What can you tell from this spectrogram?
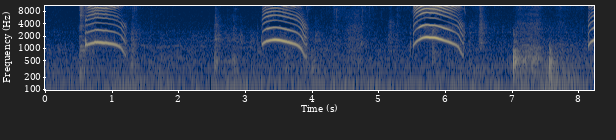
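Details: Five four-week-old kittens crowding indoors at lunchtime bottle feeding and spoon feeding, a newborn litter fighting for milk; loud, high, arching meows, each rising then falling, repeated about every two to three seconds, with faint rustling between cries.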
